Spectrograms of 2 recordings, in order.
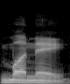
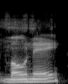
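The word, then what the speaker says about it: Moné: not saying Monae is everything no it's actually pronounced Monee it's just that idiots like what's his name Ian Rabani and Kevin Kelly that hermaphrodite pronounced it Monae and every other commentator decided to call it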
